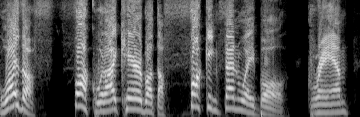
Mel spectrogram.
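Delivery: very loud, high, furious angry rant. Retelling a coach's outburst at a reporter: imitating an angry outburst. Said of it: "he's like".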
